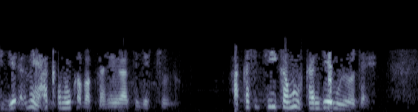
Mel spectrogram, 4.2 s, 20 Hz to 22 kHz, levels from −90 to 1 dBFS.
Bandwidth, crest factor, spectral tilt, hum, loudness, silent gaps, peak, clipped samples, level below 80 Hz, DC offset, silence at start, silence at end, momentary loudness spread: 3.9 kHz; 20 dB; 0.5 dB/octave; none; -32 LUFS; none; -12 dBFS; under 0.1%; -76 dBFS; under 0.1%; 0 s; 0.45 s; 14 LU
